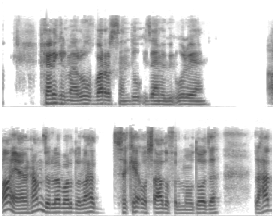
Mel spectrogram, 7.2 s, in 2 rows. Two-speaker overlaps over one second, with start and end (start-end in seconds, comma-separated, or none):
none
